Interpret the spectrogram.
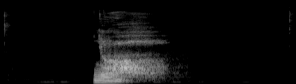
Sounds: Sigh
